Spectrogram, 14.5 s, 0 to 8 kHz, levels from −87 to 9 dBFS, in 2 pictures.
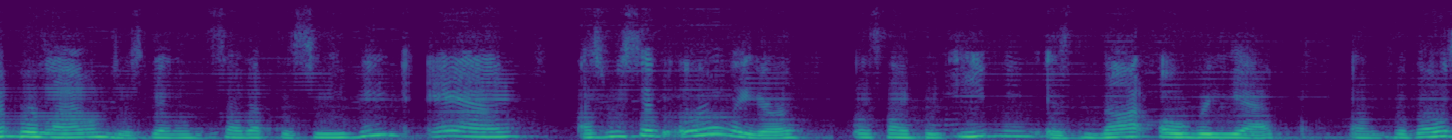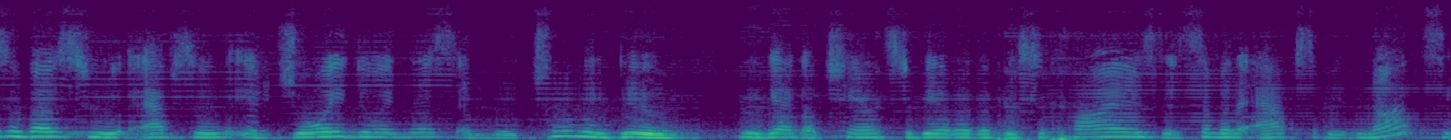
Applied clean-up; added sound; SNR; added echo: neural separator model SepFormer DNS4.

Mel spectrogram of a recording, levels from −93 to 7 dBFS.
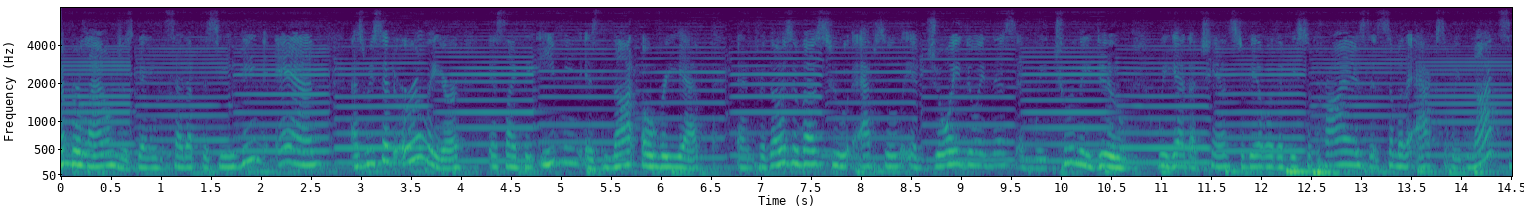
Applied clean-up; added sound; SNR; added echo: none; Bowed string instrument; 12 dB; reverberation time 0.5 s.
